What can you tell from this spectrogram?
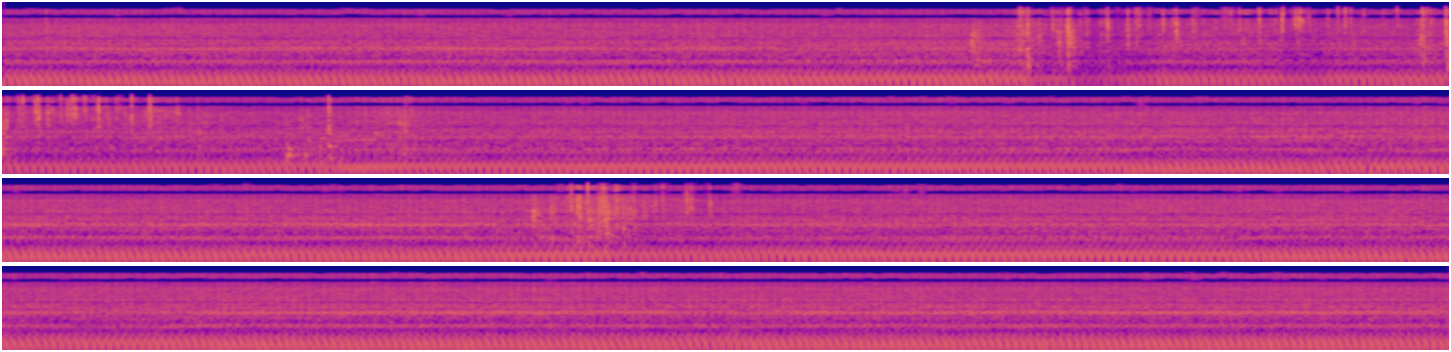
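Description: Small petrol engine of a hydraulic log splitter running steadily while the wedge splits a western hemlock round, the wood cracking and splintering in a cluster about five to nine seconds in and again briefly around seventeen seconds.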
